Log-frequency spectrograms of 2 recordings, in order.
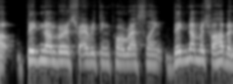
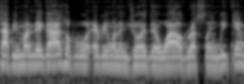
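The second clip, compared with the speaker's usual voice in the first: usual speaking voice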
